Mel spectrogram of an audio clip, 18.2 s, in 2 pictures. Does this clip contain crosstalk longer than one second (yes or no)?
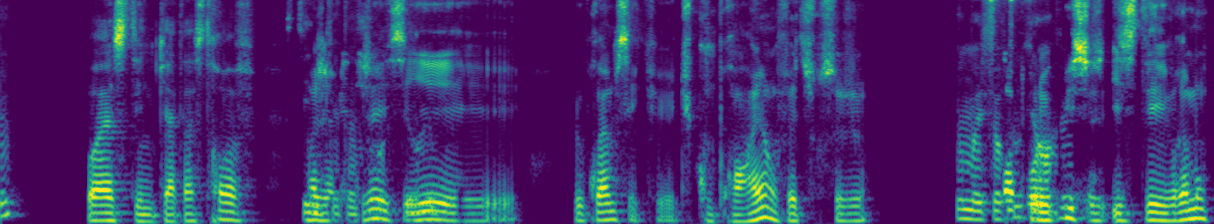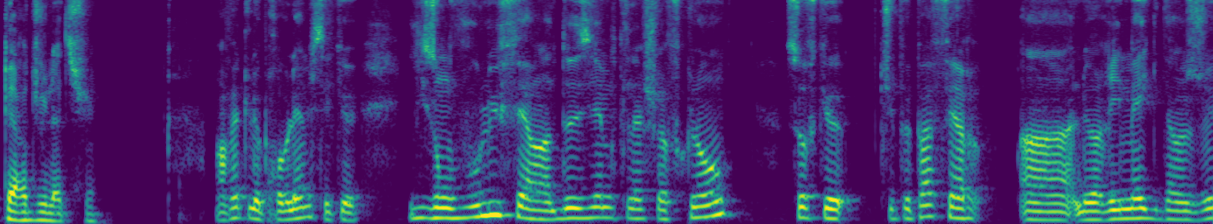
yes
